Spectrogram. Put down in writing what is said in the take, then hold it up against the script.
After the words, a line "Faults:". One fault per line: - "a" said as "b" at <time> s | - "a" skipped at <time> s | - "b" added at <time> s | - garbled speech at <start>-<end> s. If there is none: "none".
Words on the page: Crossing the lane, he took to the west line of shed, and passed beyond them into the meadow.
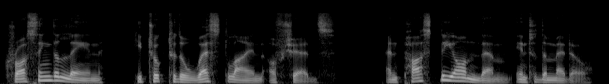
Crossing the lane, he took to the west line of sheds, and passed beyond them into the meadow.
Faults:
- "shed" said as "sheds" at 2.8 s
